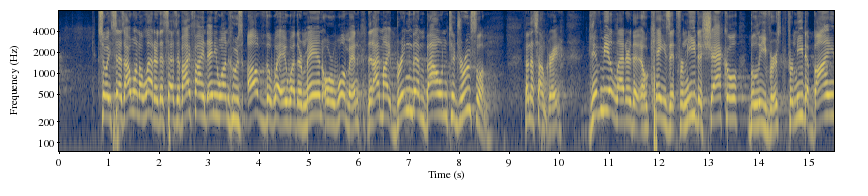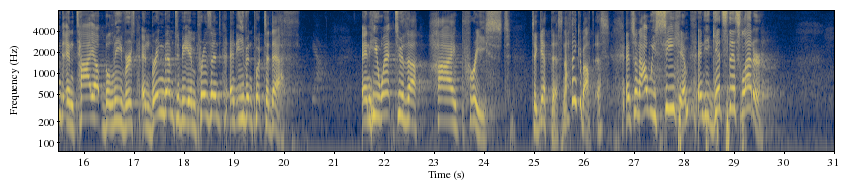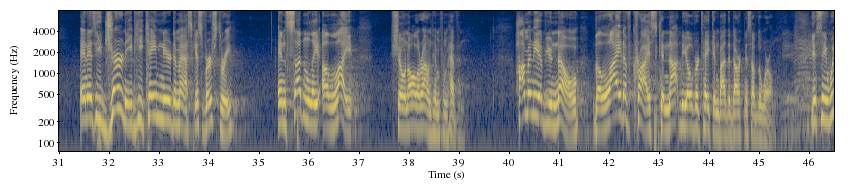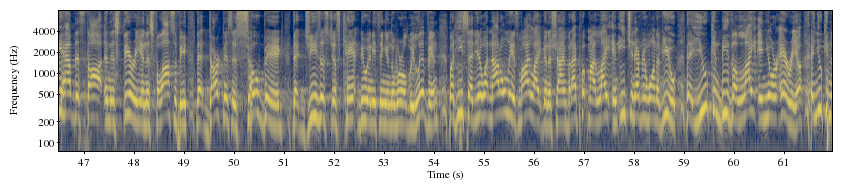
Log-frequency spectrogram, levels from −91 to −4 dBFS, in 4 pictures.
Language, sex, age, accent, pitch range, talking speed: English, male, 40-59, American, 190-250 Hz, 190 wpm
